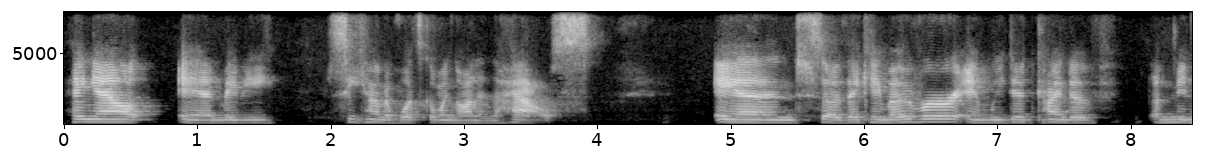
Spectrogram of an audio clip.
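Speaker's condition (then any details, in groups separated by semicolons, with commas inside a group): No condition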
